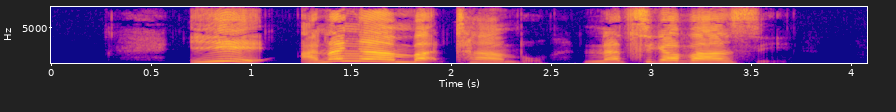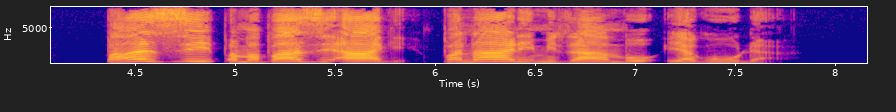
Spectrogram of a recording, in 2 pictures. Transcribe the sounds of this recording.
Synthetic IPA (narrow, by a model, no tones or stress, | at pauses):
ijɛ | anaŋambatʰambɔ | nat͡sʰikapaːnsi̥̰ | pansipamapaziʔakɛpanalimitambɔjakuːɗa̰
